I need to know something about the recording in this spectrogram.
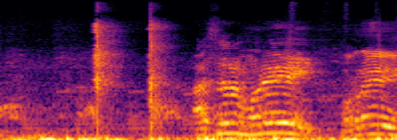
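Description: Two sharp smacks about a third of a second apart, then a man's raised voice, over loud party noise.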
